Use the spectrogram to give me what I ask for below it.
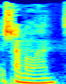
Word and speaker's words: Shyamalan: Does anyone know how to say the name? Because I can. – Shyamalan. – Shyamalan? Okay, cool.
